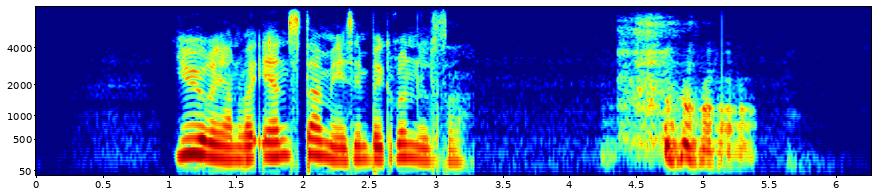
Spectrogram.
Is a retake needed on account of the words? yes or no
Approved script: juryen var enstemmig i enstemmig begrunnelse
yes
